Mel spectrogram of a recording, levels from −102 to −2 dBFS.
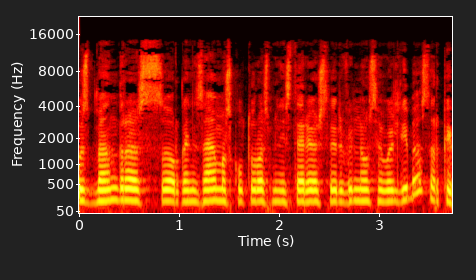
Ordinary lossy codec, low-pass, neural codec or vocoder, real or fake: MP3, 64 kbps; 14.4 kHz; vocoder, 44.1 kHz, 128 mel bands, Pupu-Vocoder; fake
